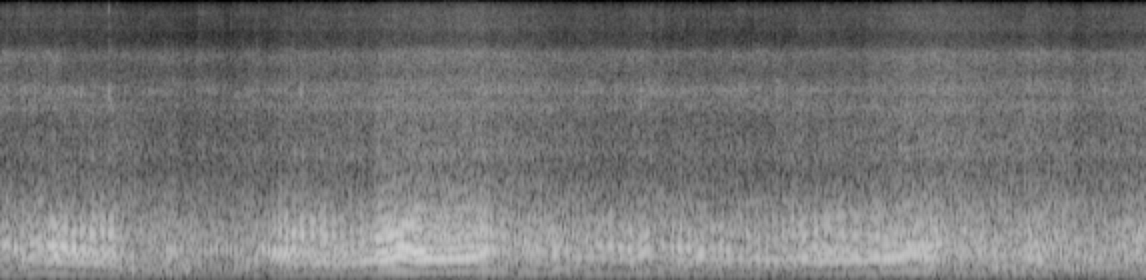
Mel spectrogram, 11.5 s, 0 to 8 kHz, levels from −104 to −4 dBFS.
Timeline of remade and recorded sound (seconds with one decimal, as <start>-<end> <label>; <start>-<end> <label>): 0.0-11.5 recorded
